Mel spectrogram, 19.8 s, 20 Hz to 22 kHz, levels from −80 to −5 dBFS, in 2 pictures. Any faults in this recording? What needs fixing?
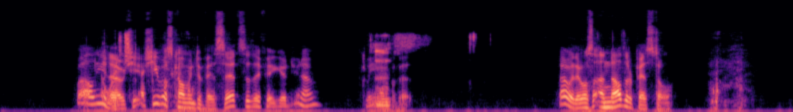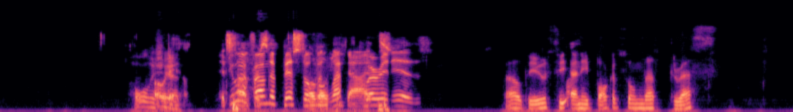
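Nothing to fix: no faults found anywhere in the audio.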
